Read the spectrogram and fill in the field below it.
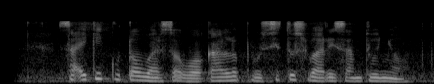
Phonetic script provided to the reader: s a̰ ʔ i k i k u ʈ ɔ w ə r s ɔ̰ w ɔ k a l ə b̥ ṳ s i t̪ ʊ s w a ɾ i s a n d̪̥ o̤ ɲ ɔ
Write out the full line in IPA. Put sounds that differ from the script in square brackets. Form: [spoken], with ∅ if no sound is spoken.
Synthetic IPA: s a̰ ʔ i k i k u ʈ ɔ w [a] r s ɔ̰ w ɔ k a l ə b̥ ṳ s i t̪ ʊ s w a ɾ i s a n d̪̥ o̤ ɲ ɔ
